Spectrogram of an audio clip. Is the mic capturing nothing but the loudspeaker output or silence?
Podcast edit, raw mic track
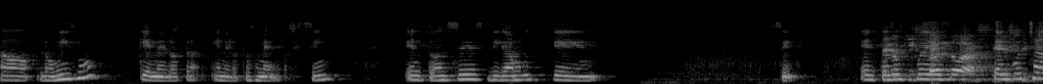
No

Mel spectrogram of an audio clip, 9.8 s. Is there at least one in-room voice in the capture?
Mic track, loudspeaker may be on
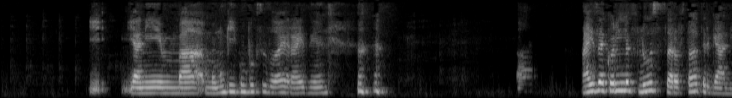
Yes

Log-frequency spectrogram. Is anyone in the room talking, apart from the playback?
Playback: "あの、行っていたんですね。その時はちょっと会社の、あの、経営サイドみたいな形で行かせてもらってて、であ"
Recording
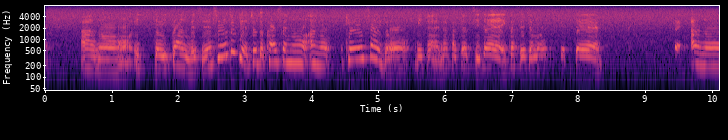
No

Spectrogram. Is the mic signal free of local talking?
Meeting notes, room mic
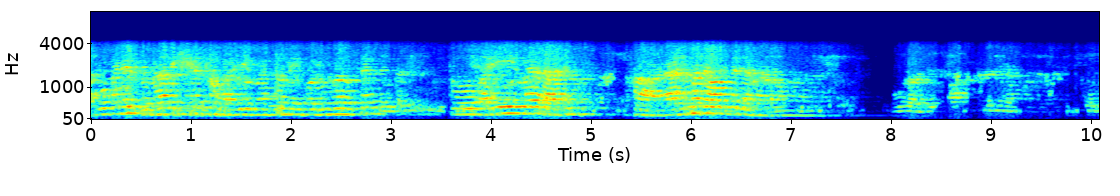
No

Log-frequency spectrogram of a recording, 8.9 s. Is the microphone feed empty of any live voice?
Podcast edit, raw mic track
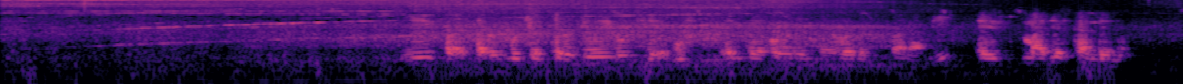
Yes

